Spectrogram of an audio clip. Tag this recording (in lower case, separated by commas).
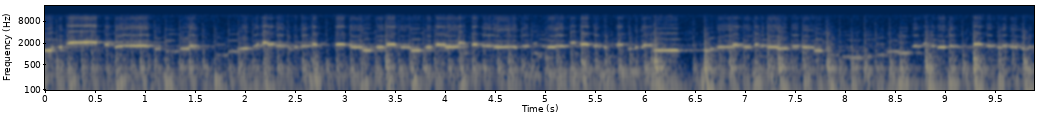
music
